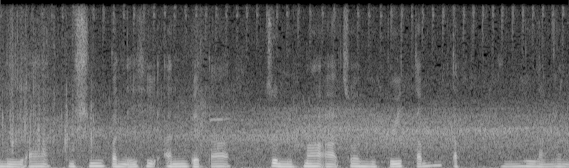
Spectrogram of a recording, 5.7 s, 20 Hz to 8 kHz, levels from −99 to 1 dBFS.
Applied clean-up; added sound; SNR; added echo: none; Cricket; 9 dB; none.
